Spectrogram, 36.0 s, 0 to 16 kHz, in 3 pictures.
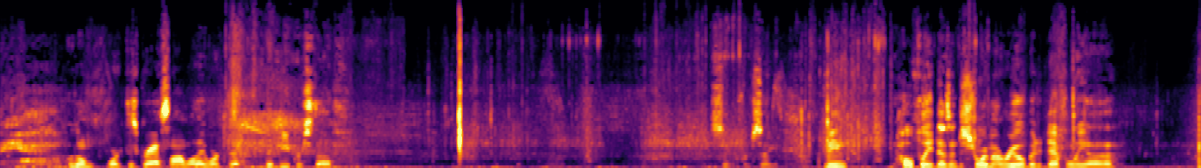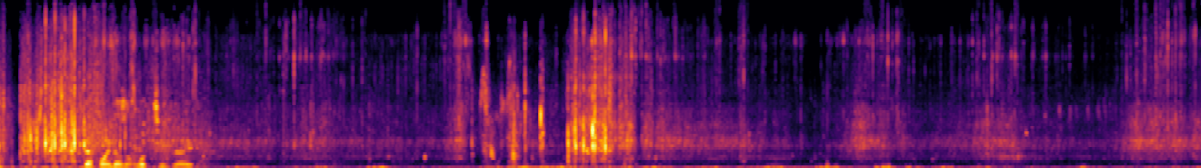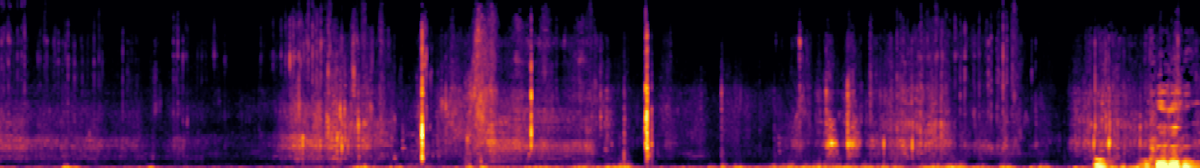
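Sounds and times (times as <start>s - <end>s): water lapping against boat hull: 0.0s - 36.0s
wind buffeting microphone: 0.0s - 36.0s.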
